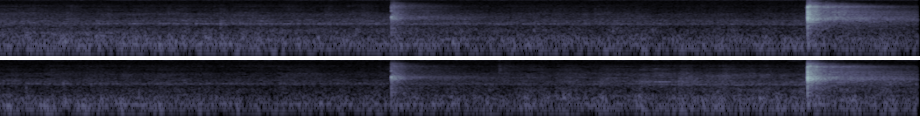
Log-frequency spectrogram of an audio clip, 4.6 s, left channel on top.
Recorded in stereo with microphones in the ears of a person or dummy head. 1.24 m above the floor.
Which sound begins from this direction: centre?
A clap, at 2.0 s.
